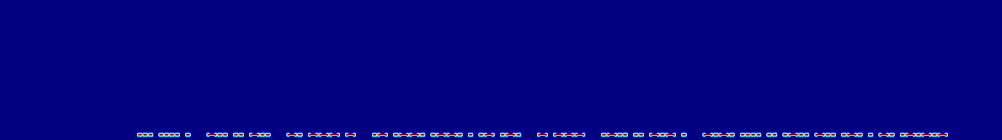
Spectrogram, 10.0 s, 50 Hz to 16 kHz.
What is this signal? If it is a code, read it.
Morse code, heard as a keyed tone, about 42 wpm, 700 Hz. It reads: SHE DID NOT APPEAR TO LIKE CHILDREN.
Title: Sentences from Top 1000 Words - Review Part 2 - 45wpm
